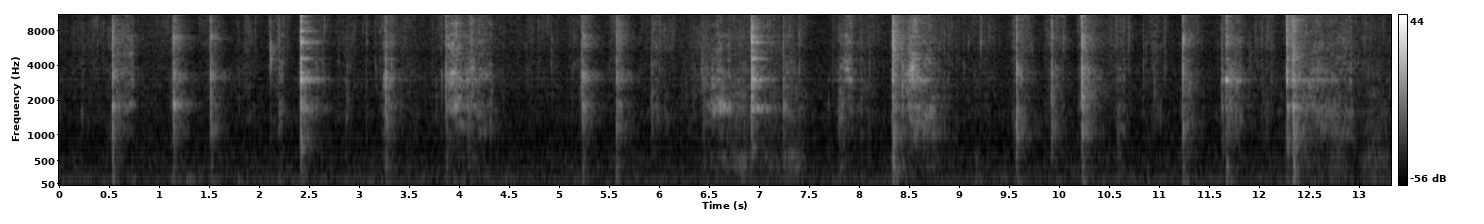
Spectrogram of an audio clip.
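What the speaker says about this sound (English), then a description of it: "So I have 8 ounces of sour cream. Mix that in" A spoon scraping and clinking against a bowl as sour cream is stirred into a twice-baked potato filling, in a series of sharp, irregular taps and wet scrapes close by.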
